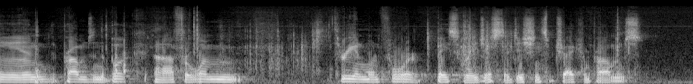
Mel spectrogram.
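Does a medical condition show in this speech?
No.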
